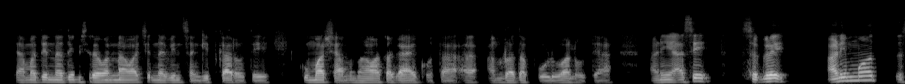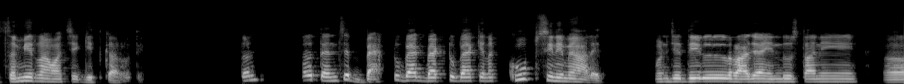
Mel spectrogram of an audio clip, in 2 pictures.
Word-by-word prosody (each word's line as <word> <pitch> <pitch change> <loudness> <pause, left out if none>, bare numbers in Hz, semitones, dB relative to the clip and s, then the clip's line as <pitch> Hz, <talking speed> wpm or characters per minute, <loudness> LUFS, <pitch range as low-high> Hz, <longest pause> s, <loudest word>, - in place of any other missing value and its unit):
त्यामध्ये 105 +2 -5
नदीम 110 +1 -4
श्रवण 105 -1 -1
नावाचे 100 -1 -4
नवीन 100 0 -7
संगीतकार 95 +1 -6
होते. 90 +1 -9 0.3
कुमार 105 +1 -1
शानू 95 -2 -7
नावाचा 95 0 -4
गायक 90 0 -3
होता. 85 - -11 0.2
अ - - -5 0.2
अनुराधा 95 +1 -5
पौडवाल 90 +1 -6
होत्या 85 -1 -14 0.4
आणि 105 +4 -6
असे 110 +8 -2 0.5
सगळे 140 +5 +3 0.5
आणि 160 - +3
मग 190 +3 -1 0.4
समीर 160 +4 +4
नावाचे 130 -3 +2
गीतकार 110 0 -2
होते. - - -16 1.0
तर, 185 - 0 0.5
तर 205 +2 +3
त्यांचे 175 +4 +3 0.2
back - - +2
to 210 - -1
back, 185 -2 +5
back 160 0 +5
to - - +3
back 170 0 +4
आहे - - +3
ना 165 - -1 0.2
खूप 250 +4 0
सिनेमे 160 -6 +3
आलेत. 130 - +2 0.5
म्हणजे 135 +2 +1
दिल, 145 0 +7
राजा 135 +1 +7
हिंदुस्तानी 130 0 0 0.3
अ, 110 - -7
130 Hz, 145 wpm, -23 LUFS, 100-150 Hz, 1.0 s, दिल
